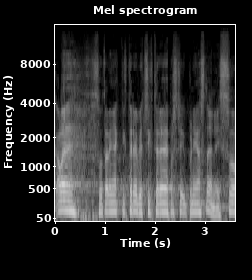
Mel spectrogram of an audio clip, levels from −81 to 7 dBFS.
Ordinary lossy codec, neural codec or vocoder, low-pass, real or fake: AAC, 48 kbps; none; 14.4 kHz; real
